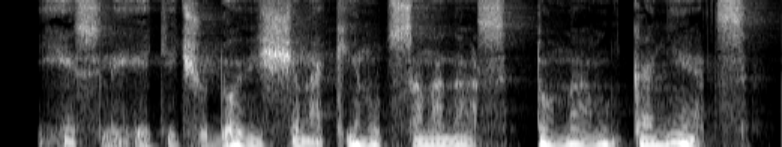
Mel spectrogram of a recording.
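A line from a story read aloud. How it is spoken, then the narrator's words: Whispered. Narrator (Russian): прошептал капитан смелому юноше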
